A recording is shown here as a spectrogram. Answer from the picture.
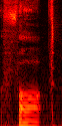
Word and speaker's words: thought: They look quite similar in the spelling and the GH before the T, and you don't pronounce the G and the H. Guys, though, thought, and tough.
